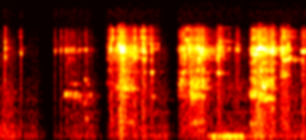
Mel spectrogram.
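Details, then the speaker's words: Maruti Omni propshaft universal joint: short dry squeaks and creaks heard when lifting off the accelerator, caused by age-worn, grease-starved needle bearings rusting and binding in the U-joint cross. "ഇങ്ങനെ ഈ ഒരു sound ആയിരിക്കും നമ്മൾ ഓട്ടത്തിൽ കി നല്ലൊരു sound ആയിരിക്കും കേക്കുന്നത് അപ്പോ ഈ സൗണ്ട് വരാനുള്ള കാരണം ഇതിനകത്ത് ഇതിന്റെ കാലപ്പഴക്കം കൊണ്ട് ഇതിനകത്ത് ഗ്രീസും കാര്യങ്ങളും ഒക്കെ പോകുമ്പോൾ ഈ നീഡിൽ തുരുമ്പ് പിടിക്കും."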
